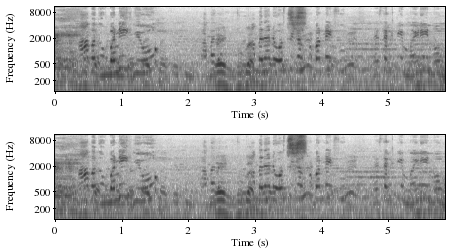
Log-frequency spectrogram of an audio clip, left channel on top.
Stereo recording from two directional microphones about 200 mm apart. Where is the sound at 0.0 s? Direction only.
30° left (ahead or behind).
